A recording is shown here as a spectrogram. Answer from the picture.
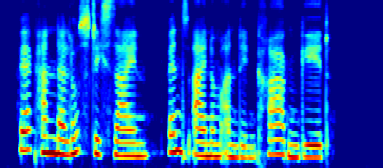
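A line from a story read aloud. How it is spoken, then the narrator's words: Plain. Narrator (German): antwortete die Katze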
